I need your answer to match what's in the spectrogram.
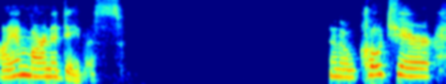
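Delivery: choking up, tearful voice, close to tears. Co-chair introduces herself to the fibromyalgia community, choking up. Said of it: "I didn't cry when I practiced this".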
